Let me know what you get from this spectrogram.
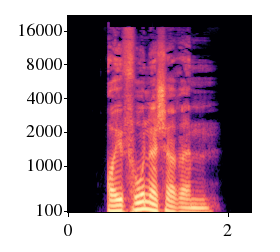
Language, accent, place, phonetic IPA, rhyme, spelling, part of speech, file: German, Germany, Berlin, [ɔɪ̯ˈfoːnɪʃəʁəm], -oːnɪʃəʁəm, euphonischerem, adjective, De-euphonischerem.ogg
- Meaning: strong dative masculine/neuter singular comparative degree of euphonisch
